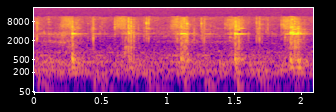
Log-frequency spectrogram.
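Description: Faint, scattered small clicks and rubbing of a PCP air rifle's air cylinder being turned on its threads as it is unscrewed, before its air vents.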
